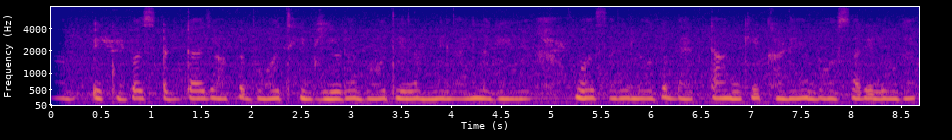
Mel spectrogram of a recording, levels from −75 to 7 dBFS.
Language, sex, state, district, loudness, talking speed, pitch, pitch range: Hindi, female, Chhattisgarh, Balrampur, -28 LUFS, 200 wpm, 230 Hz, 225-235 Hz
